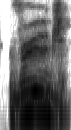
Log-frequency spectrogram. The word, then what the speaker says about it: Vruge: Vruge. Vruge is how you say it. Think Scrooge, but with a V.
